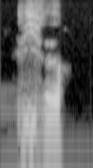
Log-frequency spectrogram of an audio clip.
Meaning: debauchee
- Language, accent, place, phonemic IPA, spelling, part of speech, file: French, France, Lyon, /vi.vœʁ/, viveur, noun, LL-Q150 (fra)-viveur.wav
